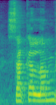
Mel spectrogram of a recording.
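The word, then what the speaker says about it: सकलम्: Sakalam Shakalam. Sakalam means entirety. Shakalam means fragment. Sa and Sha, just you change it, the meaning totally changes.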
